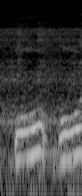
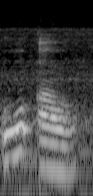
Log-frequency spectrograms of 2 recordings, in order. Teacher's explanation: जिन स्वरों के उच्चारण में ओष्ठ गोलाकार हो वो समृद्ध स्वर के अंतर्गत आता है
